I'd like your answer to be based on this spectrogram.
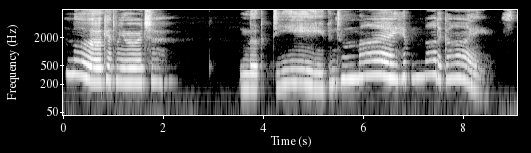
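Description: A woman voicing a seductive, domineering female hypnotist who gives slow, soothing commands. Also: a little high, animated, dark tone. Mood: hypnotic, seductive. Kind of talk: erotic audio story acting.

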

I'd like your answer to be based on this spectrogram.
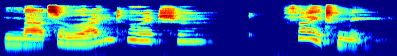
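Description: A woman voicing a seductive, domineering female hypnotist who gives slow, soothing commands. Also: medium pitch, very animated, a little mellow. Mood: hypnotic, seductive. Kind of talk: erotic audio story acting.

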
